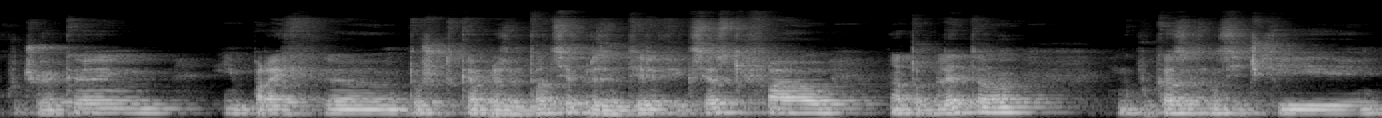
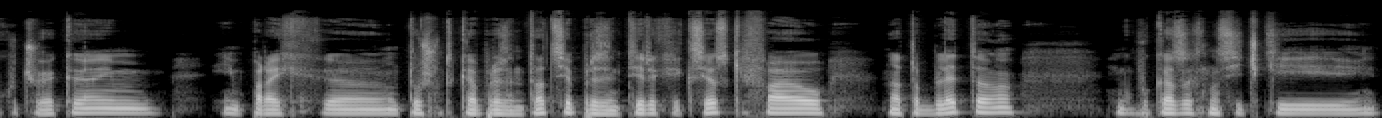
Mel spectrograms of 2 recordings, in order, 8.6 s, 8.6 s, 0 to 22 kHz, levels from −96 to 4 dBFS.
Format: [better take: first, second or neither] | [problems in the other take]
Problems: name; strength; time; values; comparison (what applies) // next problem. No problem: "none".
second | room echo; noticeable; dies away in 0.8 s // off-mic speech; far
